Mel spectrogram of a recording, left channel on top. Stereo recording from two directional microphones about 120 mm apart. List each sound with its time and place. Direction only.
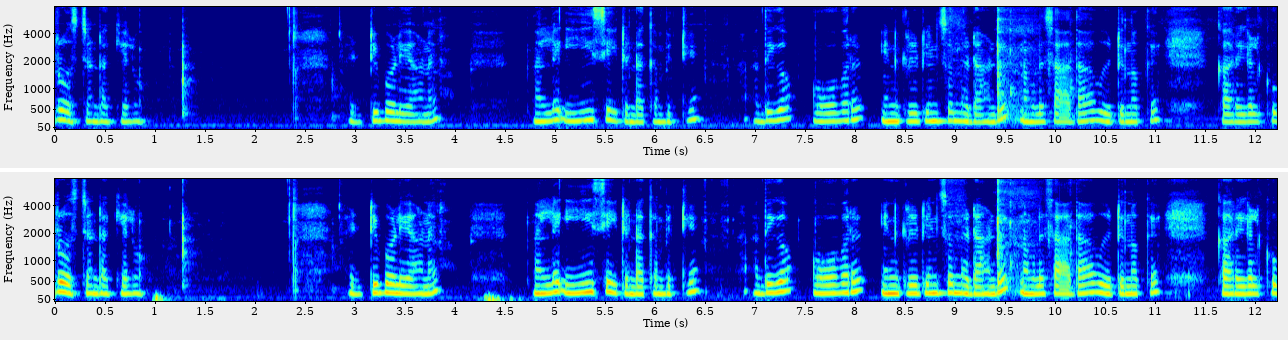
0.0 s speech: 50° right (ahead or behind)
2.3 s camera: 50° right (ahead or behind)
2.9 s speech: 50° right (ahead or behind)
